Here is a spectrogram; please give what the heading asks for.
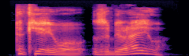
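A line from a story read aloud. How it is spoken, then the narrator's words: Uncertain remark. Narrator (Russian): обронил он неуверенно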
